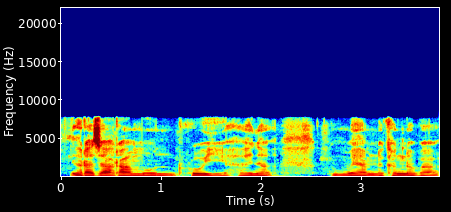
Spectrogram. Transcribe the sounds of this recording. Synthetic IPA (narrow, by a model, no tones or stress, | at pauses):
ɾazaɾʔamɦonɾojhajnɐ | mɐjamnɐkʰɐŋnɐbɐ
